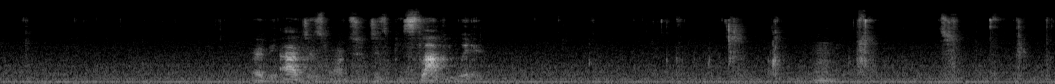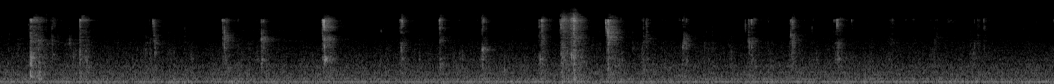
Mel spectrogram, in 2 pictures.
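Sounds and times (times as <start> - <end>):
steady low hum: 0.0 - 21.0
wet chewing and lip-smacking: 5.5 - 8.8, 9.4 - 21.0.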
